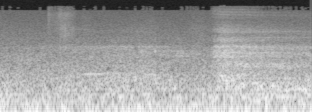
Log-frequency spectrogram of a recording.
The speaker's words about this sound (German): Also such dir eine bequeme, aufrechte Position, in der du eine Weile bleiben kannst. Und beginne einfach bewusst zu atmen.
